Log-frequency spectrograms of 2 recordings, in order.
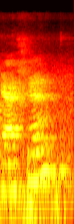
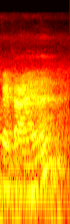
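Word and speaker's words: cation: देखो ये आयंस हैं, आगे वाला कैशन मतलब कैटायन, पीछे वाला एनियन या एनायन, मतलब डिपेंडिंग अपॉन योर प्रोनाउंसिएशन आप कैसे उसको प्रोनाउंसिएट करते हो, ठीक है।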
